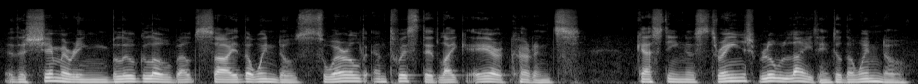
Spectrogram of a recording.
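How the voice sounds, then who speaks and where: A man's voice: mid-range voice, slow, warm tone. A man reading fan fiction aloud as scripted story narration.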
